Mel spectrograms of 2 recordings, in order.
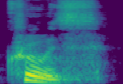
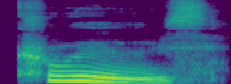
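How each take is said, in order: First: The vowel is short and clipped. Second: The vowel is long and drawn out. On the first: The speaker calls it wrong. "not cruise. It's not short" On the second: The speaker calls it right. "it's a long oo"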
